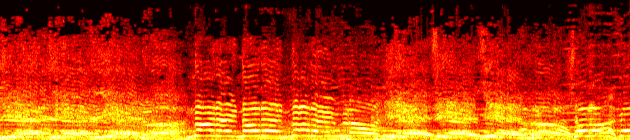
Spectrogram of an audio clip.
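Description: A crowd of protesters shouting slogans, many loud voices overlapping.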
